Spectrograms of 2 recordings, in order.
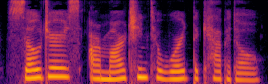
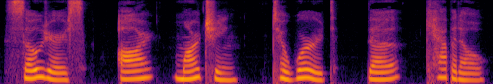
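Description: First: Said in the usual way. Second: Slow, word-by-word model reading; slow dictation-style delivery for learners. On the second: Shown as a demonstration. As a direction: read slowly with a gap between words. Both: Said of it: "我们慢慢来读".

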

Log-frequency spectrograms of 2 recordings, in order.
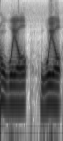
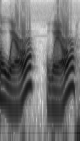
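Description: First: "will，will" with a narrow i, slowly, as the wrong way to say "well". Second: "well，well" slow with a rising pitch, the learners' faulty version; mock the wrong "well，well". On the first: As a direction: mimic a student saying "will，will". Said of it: "有人把它读成will". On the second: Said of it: "这个都不对". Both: Shown as a demonstration.

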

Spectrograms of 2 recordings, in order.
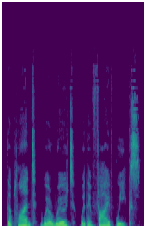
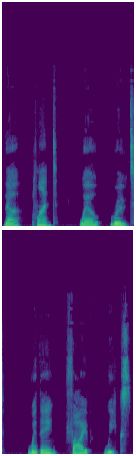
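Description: First: Said in the usual way. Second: Slow word-by-word reading with pauses; slow read-along. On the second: Shown as a demonstration. Teacher models the plant sentence for learners, slow and broken up. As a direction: read slowly, leaving gaps between the words. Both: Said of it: "慢慢来读".

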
